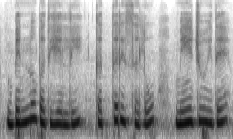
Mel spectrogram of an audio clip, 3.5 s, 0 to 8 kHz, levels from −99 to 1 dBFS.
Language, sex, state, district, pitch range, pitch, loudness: Kannada, female, Karnataka, Bangalore, 235-270 Hz, 250 Hz, -14 LUFS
